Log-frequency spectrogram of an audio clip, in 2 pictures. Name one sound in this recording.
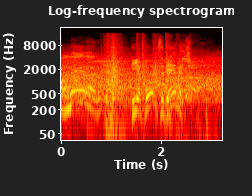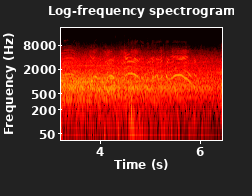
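Heavy blows thud as two fighters brawl.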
